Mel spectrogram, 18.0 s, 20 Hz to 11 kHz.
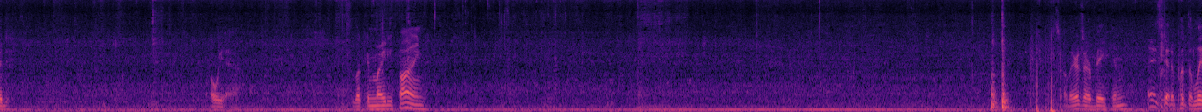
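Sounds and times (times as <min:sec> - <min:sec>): steady low hum: 0:00.0 - 0:17.9.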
